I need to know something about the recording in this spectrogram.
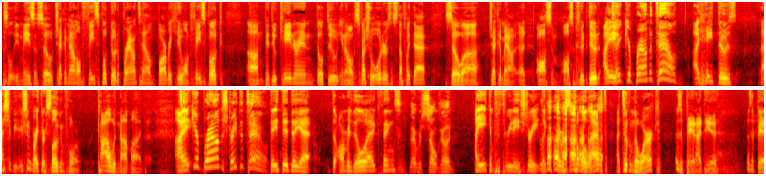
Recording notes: The guys are live at Naked Brewing Company to celebrate their 8th Anniversary of doing the podcast.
